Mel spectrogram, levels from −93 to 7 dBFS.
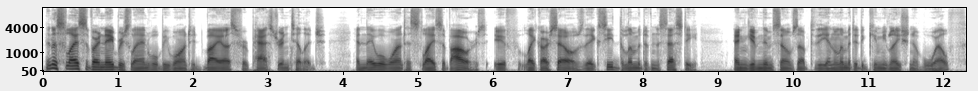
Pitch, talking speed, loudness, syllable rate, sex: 95 Hz, 210 wpm, -21 LUFS, 5.9 syllables/s, male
